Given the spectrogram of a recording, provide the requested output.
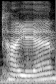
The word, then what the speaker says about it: Cayenne: Cayenne pronounced like the pepper.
